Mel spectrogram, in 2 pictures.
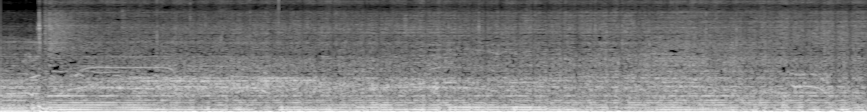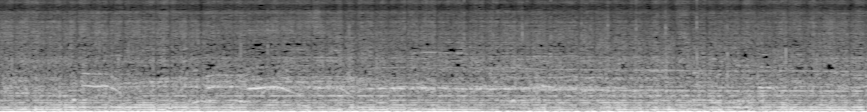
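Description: Live rock band playing loud through a PA: drums, keyboards and electric guitars, heaviest in the bass, running steadily throughout.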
